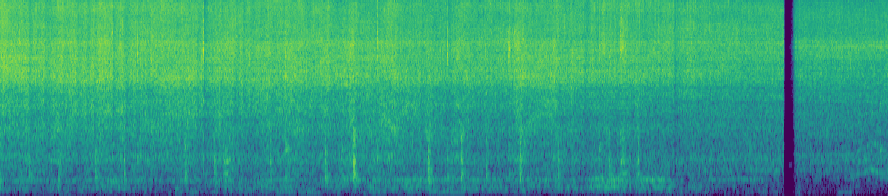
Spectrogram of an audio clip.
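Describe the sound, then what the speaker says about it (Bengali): Fried prawns being stirred into a banana flower and mung dal curry in a pan, giving a steady, close sizzle with repeated scraping stir strokes throughout and a brief break near the end. "চিংড়ি মাছটা দিয়ে আবার একটু নাড়াচাড়া করে নেব"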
